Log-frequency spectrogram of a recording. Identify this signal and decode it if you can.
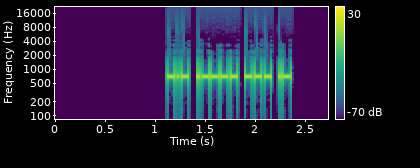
Morse code, heard as a keyed tone, about 49 wpm, 700 Hz. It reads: K1OA
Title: Call Signs Repeated 3x - 50wpm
